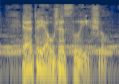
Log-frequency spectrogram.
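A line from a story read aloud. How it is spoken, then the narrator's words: Snort. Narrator (Russian): фыркнул повар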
